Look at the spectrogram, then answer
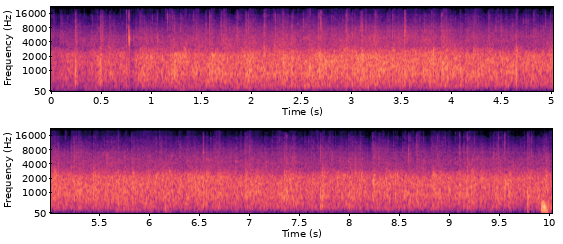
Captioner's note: applause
